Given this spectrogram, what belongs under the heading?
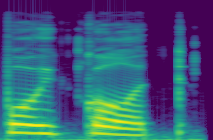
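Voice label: "boicot", Spanish, female, slow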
